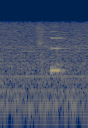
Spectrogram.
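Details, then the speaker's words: Pulse oximeter beep: a single clear electronic beep demonstrated in a lecture on auditory displays. Each beep marks a heartbeat, and the tone's pitch conveys blood oxygen saturation, dropping as oxygenation falls. "you're also going to be able to tell if the person is getting the oxygen that they need because the tone the pitch of the tone is uh conveying how much oxygen is in the blood the saturation of oxygen in the blood"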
